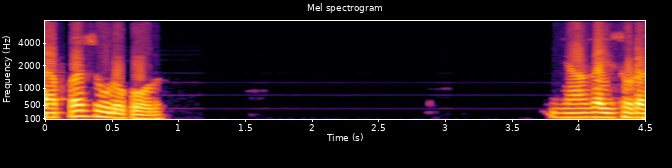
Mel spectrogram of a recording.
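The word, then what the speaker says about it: pseudocode: लगातार नहीं खेला अ सूडो code pronounce सूडो code ठीक है प्रोनाउंस ये किया जाता है अब यहां देख लो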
